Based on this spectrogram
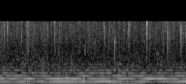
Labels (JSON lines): {"label": "biophony, midshipman", "recorder": "SoundTrap 500"}
{"label": "biophony", "recorder": "SoundTrap 500"}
